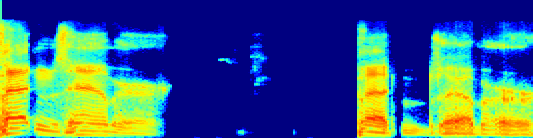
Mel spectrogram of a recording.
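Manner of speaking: very low, deepening drone. Repeating a suggested nickname aloud: voice getting deeper each time. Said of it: "My voice just gets deeper every time I say it".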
